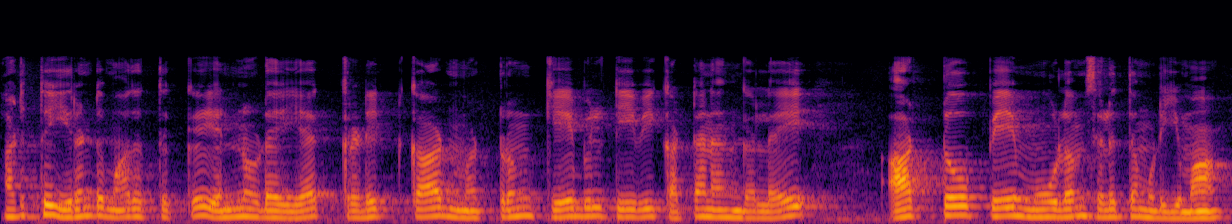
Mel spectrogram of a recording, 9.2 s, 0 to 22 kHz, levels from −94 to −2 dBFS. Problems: none marked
